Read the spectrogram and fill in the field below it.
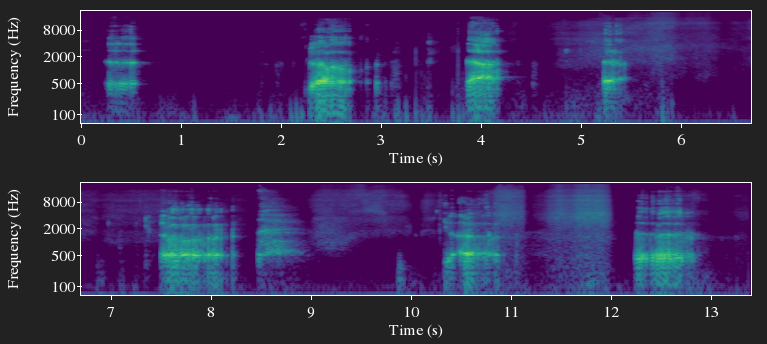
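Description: A series of about eight separate voiced belches in a quiet room, with short pauses between them.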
